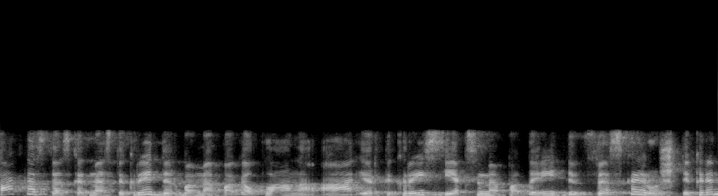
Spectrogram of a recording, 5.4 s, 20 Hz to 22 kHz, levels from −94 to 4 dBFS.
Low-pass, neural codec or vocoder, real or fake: 7.2 kHz; none; real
